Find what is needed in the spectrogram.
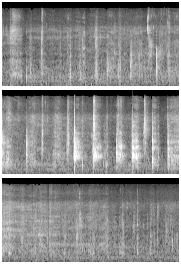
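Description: Close-miked eating of vegetable bibimbap: a mouthful chewed with many sharp clicks, and a wooden spoon knocking and scraping rice from a wooden bowl. The loudest clicks come about five to seven seconds in, followed by a softer steady scraping.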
